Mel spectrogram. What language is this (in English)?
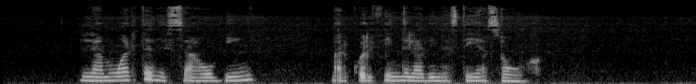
Spanish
